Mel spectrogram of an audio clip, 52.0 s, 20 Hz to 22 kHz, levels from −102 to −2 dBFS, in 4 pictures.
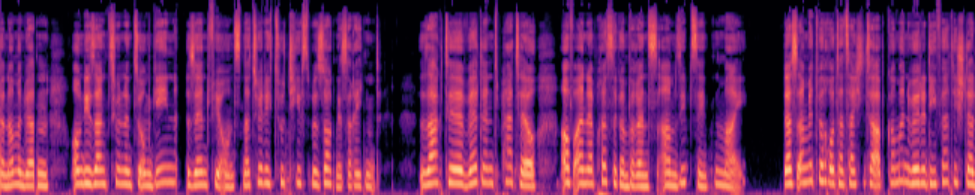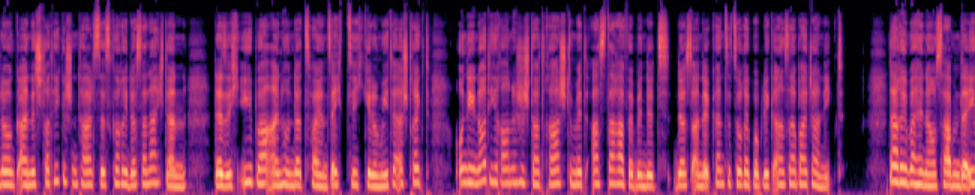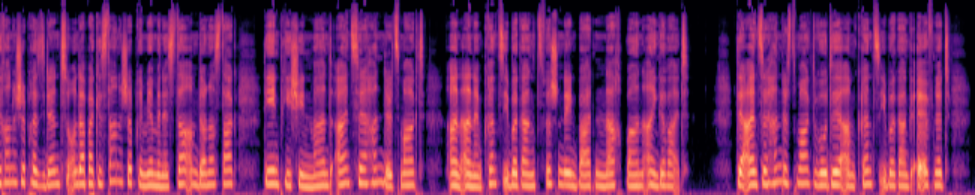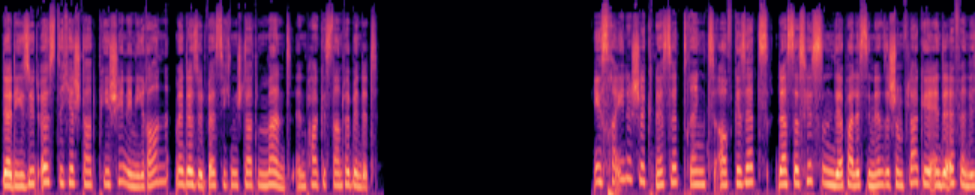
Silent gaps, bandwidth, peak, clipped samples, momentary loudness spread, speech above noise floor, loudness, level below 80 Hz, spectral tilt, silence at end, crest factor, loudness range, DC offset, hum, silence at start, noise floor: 44.10-46.88 s; over 20 kHz; -2 dBFS; under 0.1%; 7 LU; over 68 dB; -22 LUFS; -50 dBFS; -3 dB/octave; 0 s; 20 dB; 3 LU; under 0.1%; none; 0 s; under -90 dBFS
